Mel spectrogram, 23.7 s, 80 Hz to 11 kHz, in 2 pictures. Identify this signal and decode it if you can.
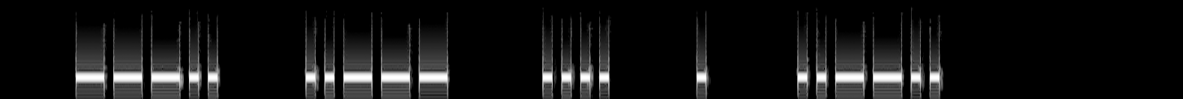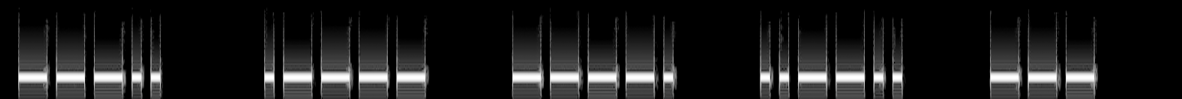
Morse code, heard as a keyed tone, about 13 wpm, spaced as for 7 wpm, 800 Hz. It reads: 82HE? 819?O
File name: LEZIONI / 10 SIGNS / 10B INT ws 12wpm 3527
